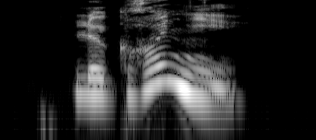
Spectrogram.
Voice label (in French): "grenier", French; maison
